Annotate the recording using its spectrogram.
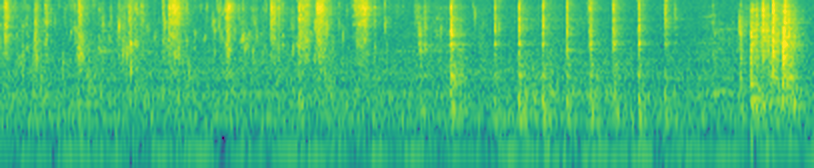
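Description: Metal spoon stirring thick tomato soup in a pan, clinking and scraping against the dish several times a second, with a louder run of clinks near the end.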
